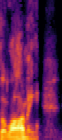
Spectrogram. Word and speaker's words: Ilani: It's L-L-A-N-I. – Now I know it's Ilani. – It's actually pronounced A-L-A-N-E.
